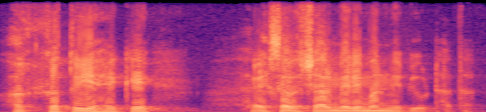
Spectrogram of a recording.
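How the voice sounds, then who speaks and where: An actor playing a dutiful, resigned young husband and son in a radio drama. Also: male voice, low-pitched, fairly even intonation, normal speed, creaky, sharp tone, full character voice.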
